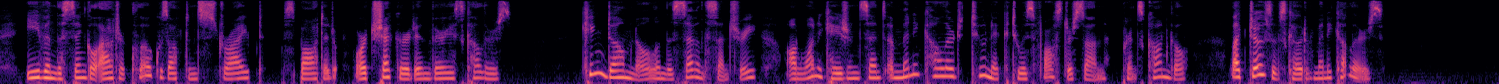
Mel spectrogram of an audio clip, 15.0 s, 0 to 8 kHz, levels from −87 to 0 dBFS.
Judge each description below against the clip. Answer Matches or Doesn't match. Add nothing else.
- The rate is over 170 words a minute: Doesn't match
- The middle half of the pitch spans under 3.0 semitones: Doesn't match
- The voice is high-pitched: Matches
